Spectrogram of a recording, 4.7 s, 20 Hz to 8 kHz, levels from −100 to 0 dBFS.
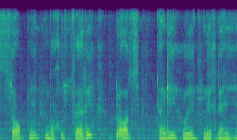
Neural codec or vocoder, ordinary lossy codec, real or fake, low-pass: vocoder, 22.05 kHz, 80 mel bands, HiFi-GAN; none; fake; 7.2 kHz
